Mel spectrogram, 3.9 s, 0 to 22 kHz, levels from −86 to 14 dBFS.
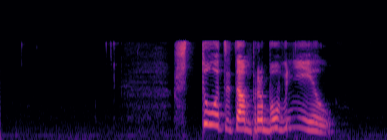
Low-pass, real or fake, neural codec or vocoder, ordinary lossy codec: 7.2 kHz; real; none; Opus, 64 kbps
